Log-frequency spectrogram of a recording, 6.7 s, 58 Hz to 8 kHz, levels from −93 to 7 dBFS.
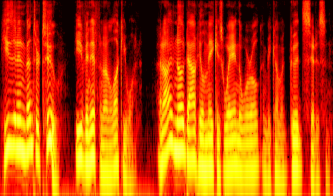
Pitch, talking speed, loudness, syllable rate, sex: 130 Hz, 225 wpm, -18 LUFS, 6.2 syllables/s, male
